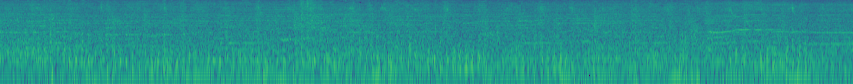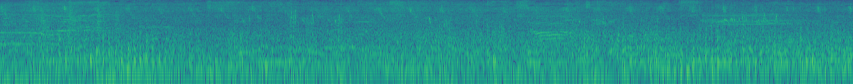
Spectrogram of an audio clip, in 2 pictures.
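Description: Helicopter hovering low overhead, its rotors running steadily, with music mixed in.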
